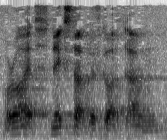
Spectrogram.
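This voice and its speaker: A man hosting a lecture event, introducing the speakers in a relaxed, casual way with many fillers. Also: mid-range voice, a little slow, noisy background. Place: university lecture hall. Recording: echoey lecture hall, distant dull mic.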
